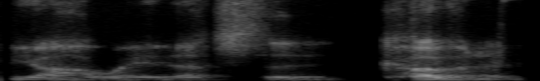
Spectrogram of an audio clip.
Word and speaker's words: Yahweh: h w h and so people sort of made a guess as to how to pronounce it and the best guess that Scholars have come up with that obtains today is Yahweh used to be Jehovah uh now it's Yahweh but in any case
